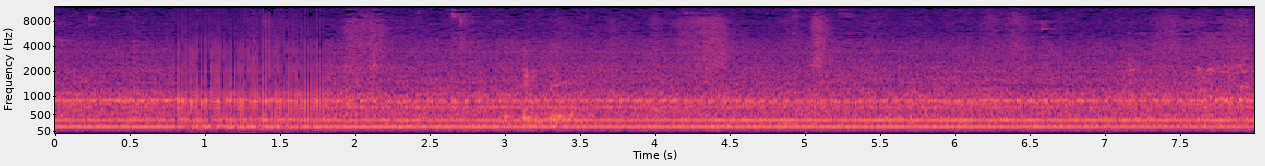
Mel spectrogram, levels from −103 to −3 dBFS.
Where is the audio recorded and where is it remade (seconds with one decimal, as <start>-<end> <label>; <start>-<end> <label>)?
0.0-0.8 recorded; 0.8-1.8 remade; 1.8-8.0 recorded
